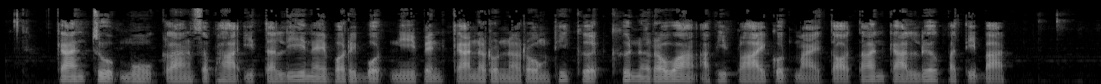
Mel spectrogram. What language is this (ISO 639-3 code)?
tha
